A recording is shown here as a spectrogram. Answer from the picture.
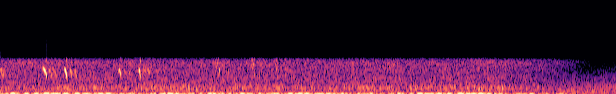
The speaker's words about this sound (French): Les chants de baleines sous l'eau?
